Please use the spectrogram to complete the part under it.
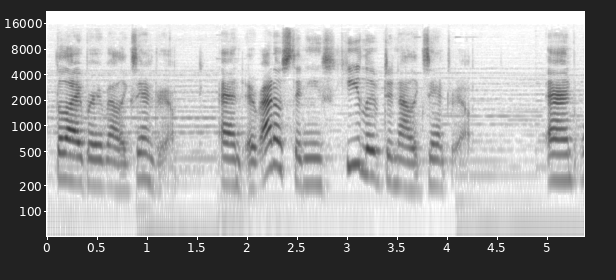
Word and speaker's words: Eratosthenes: But have you ever heard of Eratosthenes? I know his name is pretty hard to pronounce, but I want y'all to say it with me. So, Eratosthenes. So I guess it has like five syllables, but did you get it?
